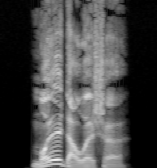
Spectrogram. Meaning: inflection of moldauisch: 1. strong/mixed nominative/accusative feminine singular 2. strong nominative/accusative plural 3. weak nominative all-gender singular
- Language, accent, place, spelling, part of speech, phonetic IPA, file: German, Germany, Berlin, moldauische, adjective, [ˈmɔldaʊ̯ɪʃə], De-moldauische.ogg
